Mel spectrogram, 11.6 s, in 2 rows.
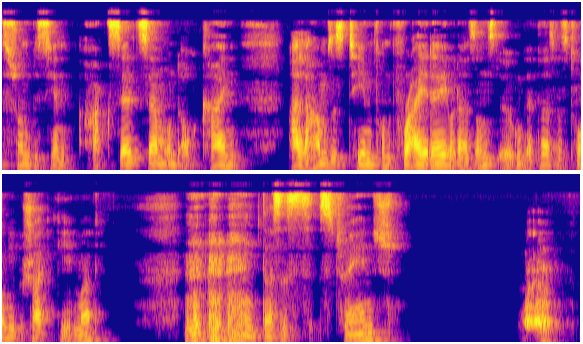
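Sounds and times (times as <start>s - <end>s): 
speech: 0.1s - 6.9s, 7.6s - 9.8s
deep rumbling burp: 7.6s - 8.3s, 11.0s - 11.5s
laughter: 7.6s - 8.5s.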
